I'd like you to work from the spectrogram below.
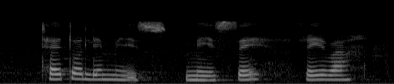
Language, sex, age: Northern Sotho, female, 25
